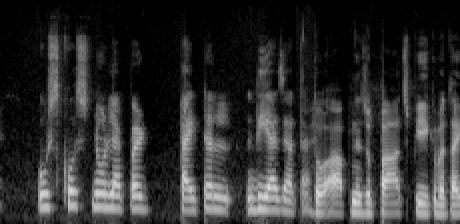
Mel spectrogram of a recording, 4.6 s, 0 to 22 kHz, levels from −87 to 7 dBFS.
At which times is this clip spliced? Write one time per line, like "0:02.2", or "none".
0:03.0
